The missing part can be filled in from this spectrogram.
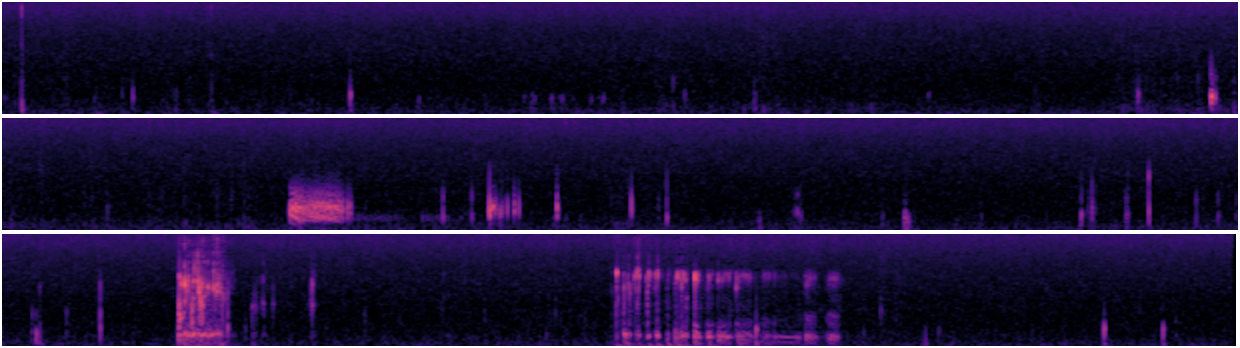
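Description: Scattered gurgles and a few longer rumbling growls from the belly, ordinary bowel sounds.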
